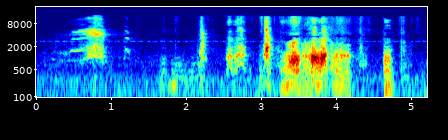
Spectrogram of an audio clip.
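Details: A red fox (Vulpes vulpes) that visits nightly gives harsh, raspy barks in short irregular bursts after running into a raccoon dog, driving it off.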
